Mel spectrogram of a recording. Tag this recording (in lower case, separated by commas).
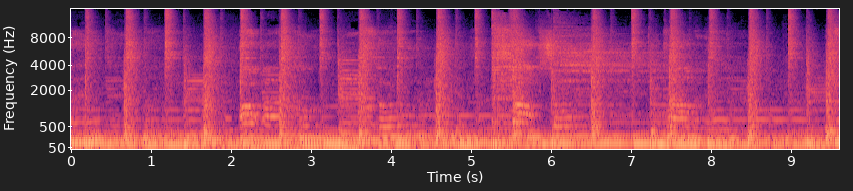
music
